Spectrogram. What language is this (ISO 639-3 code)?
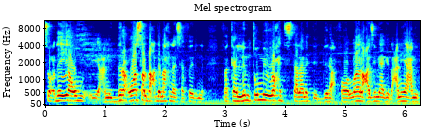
ara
